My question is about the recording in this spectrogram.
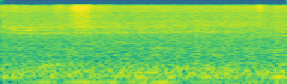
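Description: A steady low rumble runs throughout, with the brief swish of a cloth duster wiping a whiteboard about half a second in.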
